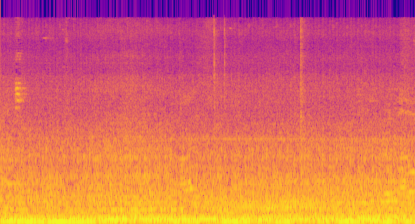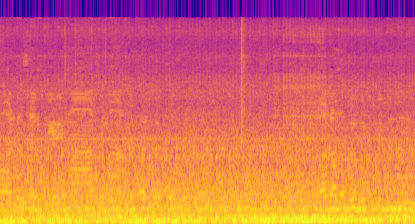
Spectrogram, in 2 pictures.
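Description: Motorbike engines buzz close by in heavy traffic.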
